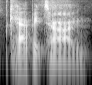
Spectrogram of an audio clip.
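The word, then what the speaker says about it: capitán: So you said capitan. – Yeah, capitan. El capitan. Yeah. – You're saying it right.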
